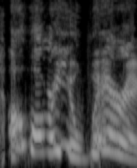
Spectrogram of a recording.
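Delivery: very high, shrill, impatient blurted outburst. Speaker retelling his grandma cutting off a meandering story: imitating grandma's impatient outburst. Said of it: "she just burst out".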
